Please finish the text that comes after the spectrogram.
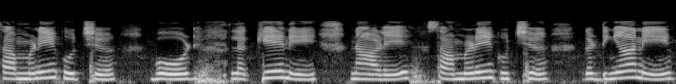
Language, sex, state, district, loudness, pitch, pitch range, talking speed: Punjabi, female, Punjab, Pathankot, -13 LUFS, 255 Hz, 240-270 Hz, 90 wpm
